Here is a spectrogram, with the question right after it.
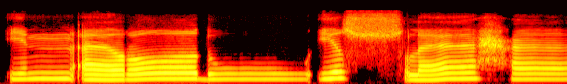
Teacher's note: Coba dari in aradu ibu huruf shadnya tebal.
